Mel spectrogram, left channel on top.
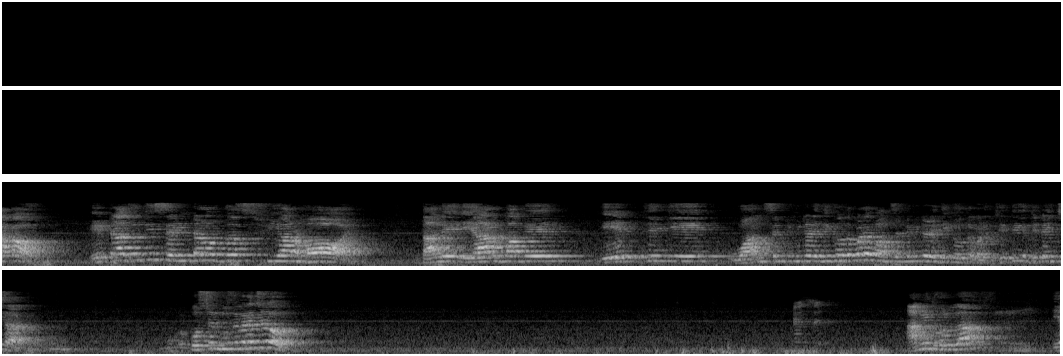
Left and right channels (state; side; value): silent; left; 57 dB below the other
